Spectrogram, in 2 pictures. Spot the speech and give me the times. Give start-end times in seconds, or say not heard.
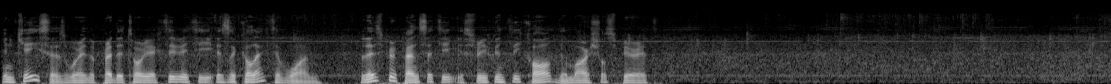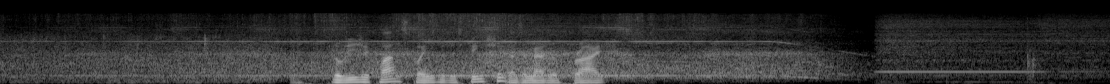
0.0-6.5, 14.0-17.1.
